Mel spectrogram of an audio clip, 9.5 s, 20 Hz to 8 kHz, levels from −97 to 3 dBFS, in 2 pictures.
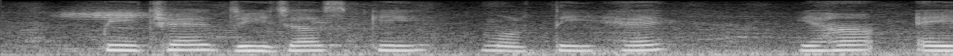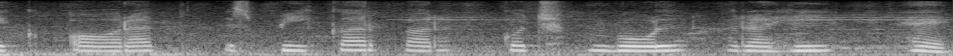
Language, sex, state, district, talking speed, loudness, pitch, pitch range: Hindi, female, Madhya Pradesh, Dhar, 90 wpm, -16 LUFS, 220 Hz, 210-230 Hz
